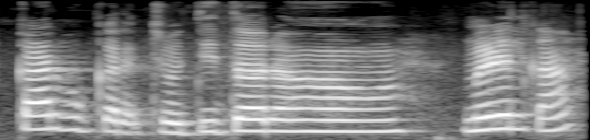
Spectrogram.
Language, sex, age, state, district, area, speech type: Marathi, female, 18-30, Maharashtra, Amravati, urban, spontaneous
